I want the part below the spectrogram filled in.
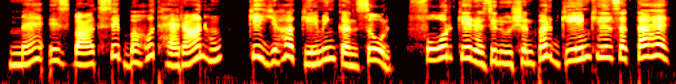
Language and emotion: Hindi, surprised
